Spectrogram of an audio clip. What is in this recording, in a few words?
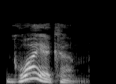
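"guaiacum", British English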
